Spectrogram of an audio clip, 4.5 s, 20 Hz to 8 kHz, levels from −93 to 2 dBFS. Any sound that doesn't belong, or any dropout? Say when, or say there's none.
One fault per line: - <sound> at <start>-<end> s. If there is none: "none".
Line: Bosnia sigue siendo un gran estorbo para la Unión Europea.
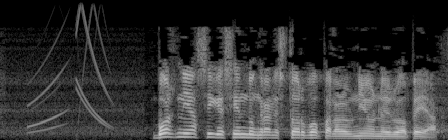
- chirp at 0.3-1.2 s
